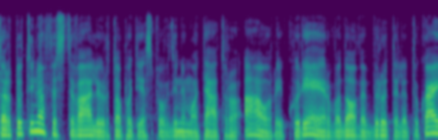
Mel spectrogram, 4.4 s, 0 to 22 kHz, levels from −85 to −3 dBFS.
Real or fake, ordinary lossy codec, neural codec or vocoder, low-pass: fake; Opus, 64 kbps; vocoder, 48 kHz, 128 mel bands, Vocos; 14.4 kHz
